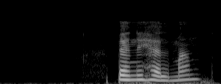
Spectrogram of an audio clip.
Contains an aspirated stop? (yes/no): no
